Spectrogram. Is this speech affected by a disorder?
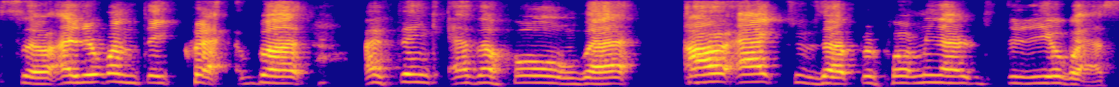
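Yes: cerebral palsy, mild; mildly affected speech.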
